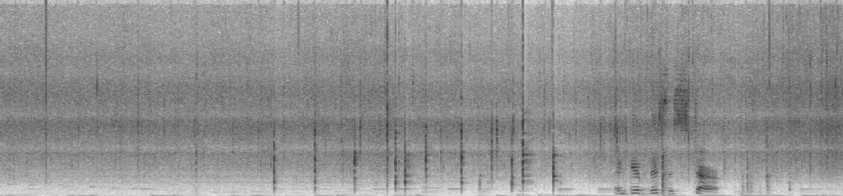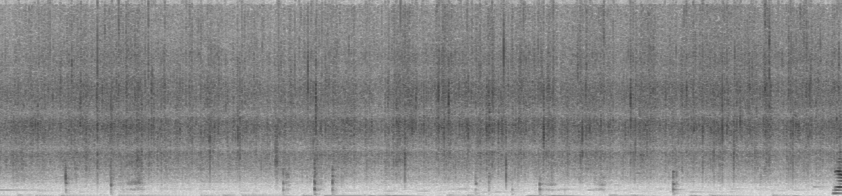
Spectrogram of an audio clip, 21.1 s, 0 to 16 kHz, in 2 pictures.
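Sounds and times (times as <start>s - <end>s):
food sizzling in a frying pan: 0.0s - 21.0s.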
